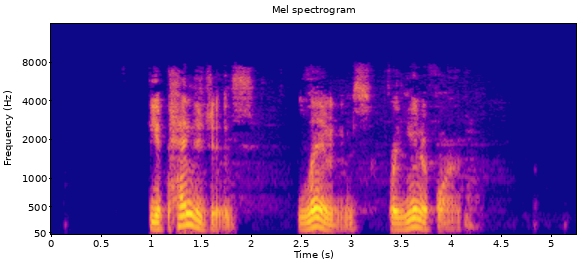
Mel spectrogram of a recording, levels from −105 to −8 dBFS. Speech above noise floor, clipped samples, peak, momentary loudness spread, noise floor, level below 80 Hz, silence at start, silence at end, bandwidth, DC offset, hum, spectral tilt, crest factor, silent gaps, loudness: over 71 dB; under 0.1%; -2 dBFS; 19 LU; under -90 dBFS; -62 dBFS; 1 s; 1.15 s; 7.4 kHz; under 0.1%; none; -7 dB/octave; 20 dB; none; -18 LUFS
